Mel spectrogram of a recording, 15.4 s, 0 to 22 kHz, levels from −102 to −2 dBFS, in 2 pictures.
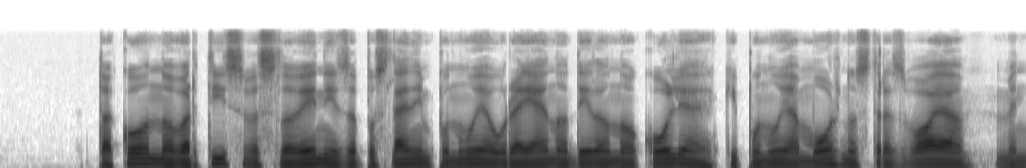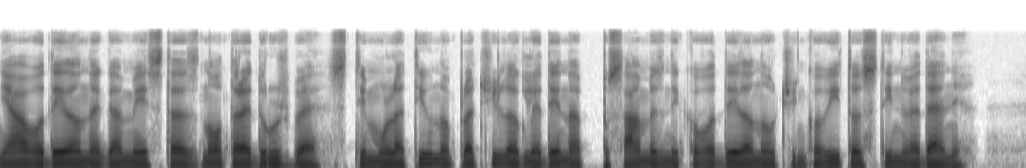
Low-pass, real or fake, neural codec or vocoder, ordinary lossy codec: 9.9 kHz; real; none; none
